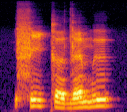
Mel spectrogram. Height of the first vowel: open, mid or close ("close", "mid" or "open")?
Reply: close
